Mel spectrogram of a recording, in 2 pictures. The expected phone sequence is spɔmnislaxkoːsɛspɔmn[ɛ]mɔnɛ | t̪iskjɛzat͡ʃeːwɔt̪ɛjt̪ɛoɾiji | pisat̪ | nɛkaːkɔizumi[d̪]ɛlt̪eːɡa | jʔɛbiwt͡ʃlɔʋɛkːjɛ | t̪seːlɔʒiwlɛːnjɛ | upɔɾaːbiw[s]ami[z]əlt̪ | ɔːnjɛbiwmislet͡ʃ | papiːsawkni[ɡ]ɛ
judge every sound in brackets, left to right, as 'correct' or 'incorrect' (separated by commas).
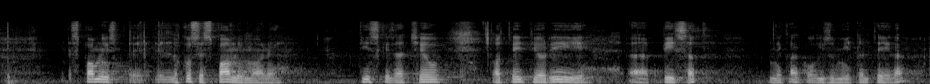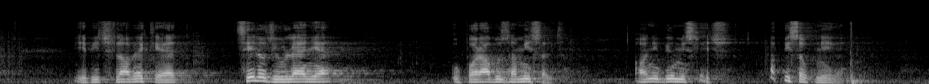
incorrect, incorrect, incorrect, incorrect, correct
